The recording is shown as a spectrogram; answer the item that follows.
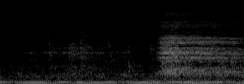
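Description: A man breathing hard against the cold of an ice bath, with one strong, forceful breath about three-quarters of the way through.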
